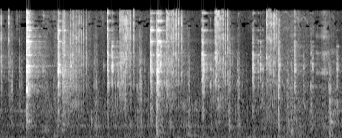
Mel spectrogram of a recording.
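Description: A torque wrench's ratchet clicking in short runs as it tightens bolts, with brief pauses between strokes.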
